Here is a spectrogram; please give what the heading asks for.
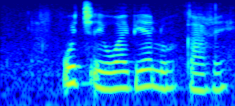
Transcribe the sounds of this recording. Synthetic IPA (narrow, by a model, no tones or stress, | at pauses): ʊt͡ʃʼɪwabjɛlɔkʼaːɣɛ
